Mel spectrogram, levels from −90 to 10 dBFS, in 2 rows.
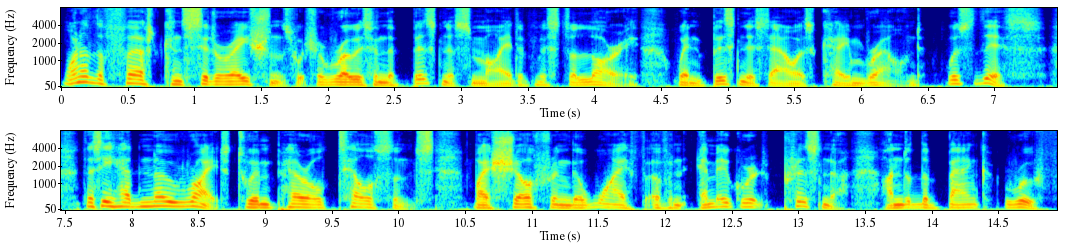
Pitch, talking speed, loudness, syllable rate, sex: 110 Hz, 160 wpm, -19 LUFS, 4.7 syllables/s, male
